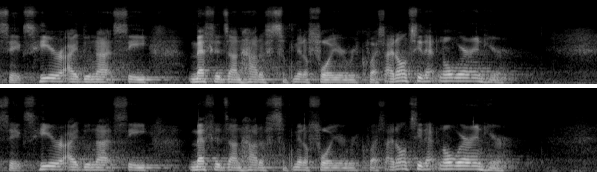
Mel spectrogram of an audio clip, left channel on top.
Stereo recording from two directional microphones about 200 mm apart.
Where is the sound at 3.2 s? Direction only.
10° left (ahead or behind).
